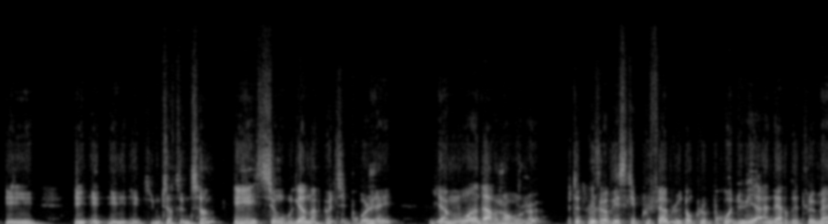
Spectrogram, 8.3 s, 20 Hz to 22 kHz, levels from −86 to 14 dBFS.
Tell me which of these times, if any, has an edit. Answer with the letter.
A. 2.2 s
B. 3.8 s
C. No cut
A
